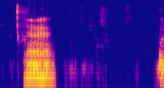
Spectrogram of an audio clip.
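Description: A man's voice says one short syllable a quarter of a second in. A few faint clicks follow in otherwise near silence.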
